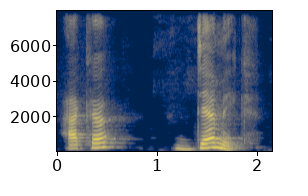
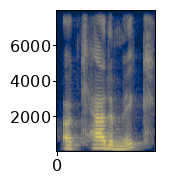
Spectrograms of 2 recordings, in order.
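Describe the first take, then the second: First: "academic" slowly split, aca-DEM-ic, stress on DEM. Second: "academic" stressed on the second syllable, a-CAD-emic; wrong stress. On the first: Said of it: "The stress is on the middle". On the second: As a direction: say "academic" as uh-KAD-uh-mik. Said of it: "It is not academic". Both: Shown as a demonstration.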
